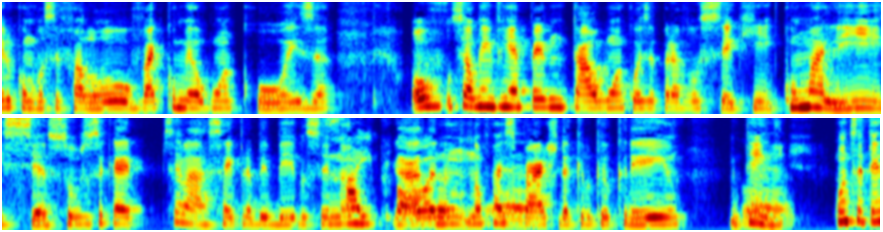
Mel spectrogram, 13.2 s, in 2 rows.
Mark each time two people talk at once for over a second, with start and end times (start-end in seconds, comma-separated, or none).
9.0-10.6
